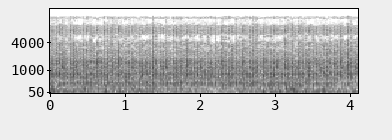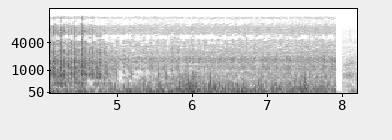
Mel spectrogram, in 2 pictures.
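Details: Toyota Prius 2ZR engine cold start with a blown head gasket: rough, uneven idle with lumpy thumps three or four times a second; cold start misfire.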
